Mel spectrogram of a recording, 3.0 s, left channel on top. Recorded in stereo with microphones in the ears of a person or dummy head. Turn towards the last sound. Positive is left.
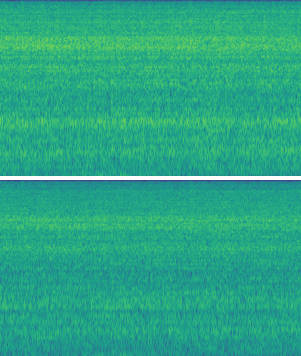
turn(degrees=5)  # may be behind; listen again after turning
